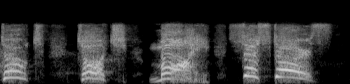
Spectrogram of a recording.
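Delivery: very high, ringing, shrill war cry. As an enemy sprints toward the prince, the character attacks, shouting. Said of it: "as I shout".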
